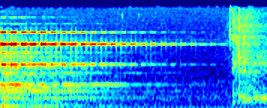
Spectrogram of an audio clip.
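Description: The last chord of a TV news opening theme rings out as a few sustained tones, fading away to near silence about a second and a half in.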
